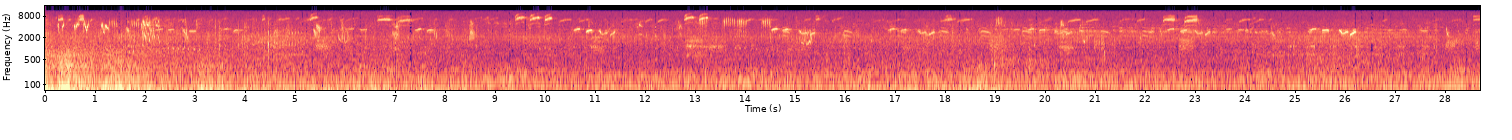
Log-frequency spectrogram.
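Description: Many small wild birds chirping and trilling in quick, overlapping short calls over a faint steady bush background, with a low rumbling noise at the start that fades within the first few seconds.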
